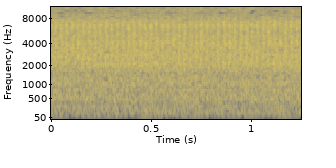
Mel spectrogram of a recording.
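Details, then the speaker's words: Suzuki Alto, about a 2020 model, in for no-start and dead meter lights (battery fitted reversed, no DTCs), idling with AC on, compressor clutch engaged: steady cooling-fan rush over a smooth even idle, no knocks or surging; normal. "ठीक है और जो compressor है ना इसका भी clutch घूम रहा होगा ये इसका क्लच भी घूम रहा है और ये इसका सेक्शन वाला फाइव है"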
